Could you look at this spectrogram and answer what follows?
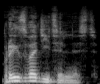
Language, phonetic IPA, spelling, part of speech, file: Russian, [prəɪzvɐˈdʲitʲɪlʲnəsʲtʲ], производительность, noun, Ru-производительность.ogg
- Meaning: 1. productivity (state of being productive) 2. efficiency 3. performance 4. reproduction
